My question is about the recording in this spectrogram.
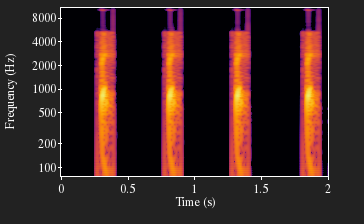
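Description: Four short cartoon 'plop' sound effects, about half a second apart, as four concentric rings pop onto the screen in an animated intro.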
